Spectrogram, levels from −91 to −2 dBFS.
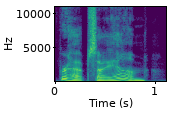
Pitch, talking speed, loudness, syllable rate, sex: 175 Hz, 160 wpm, -17 LUFS, 4.4 syllables/s, female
